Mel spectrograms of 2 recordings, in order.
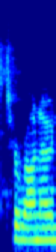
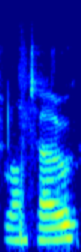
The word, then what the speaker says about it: Toronto: Toronto, not Toronto.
